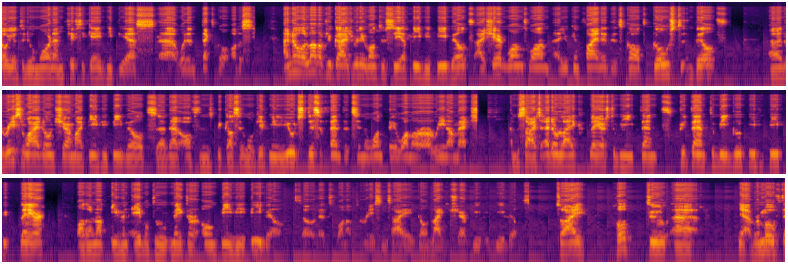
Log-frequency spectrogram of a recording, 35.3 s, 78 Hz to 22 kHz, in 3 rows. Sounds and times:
Speech: 0:00.0 - 0:10.8, 0:11.5 - 0:34.0, 0:34.6 - 0:35.2.

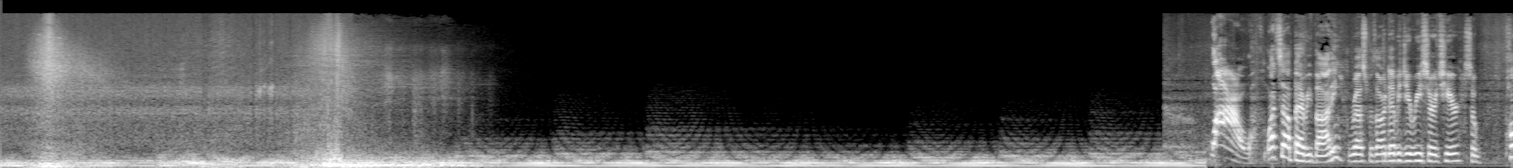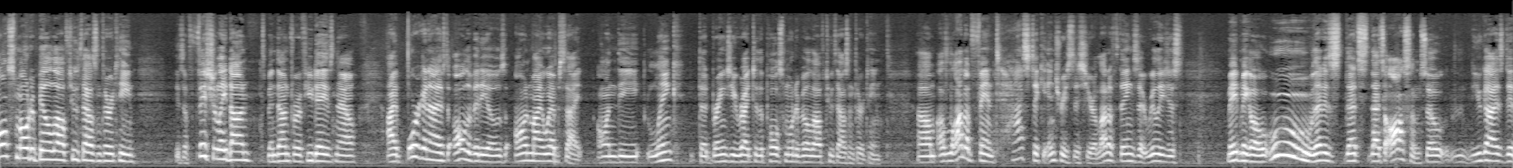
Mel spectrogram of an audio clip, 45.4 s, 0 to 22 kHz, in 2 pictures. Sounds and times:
Speech: 0:18.2 - 0:24.7, 0:25.3 - 0:40.4, 0:41.1 - 0:45.3.

